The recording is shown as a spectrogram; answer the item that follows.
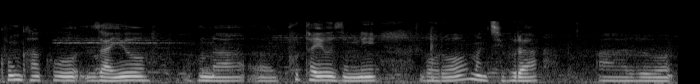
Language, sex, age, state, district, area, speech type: Bodo, female, 30-45, Assam, Udalguri, urban, spontaneous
